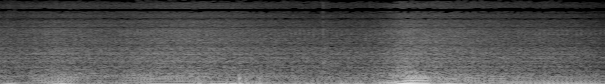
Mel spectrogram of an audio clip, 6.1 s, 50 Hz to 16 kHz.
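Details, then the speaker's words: 2014-2019 Cadillac CTS VSport with stock exhaust, normal sound without the exhaust leak at a cracked hanger under the front seats: deep, smooth exhaust drone with a brief rev, no rattle or tinny buzz. "so this is what my vsport should sound like i don't have any aftermarket exhaust really so this is what it should normally sound like"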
